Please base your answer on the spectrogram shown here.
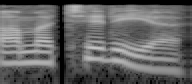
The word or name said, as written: ommatidia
